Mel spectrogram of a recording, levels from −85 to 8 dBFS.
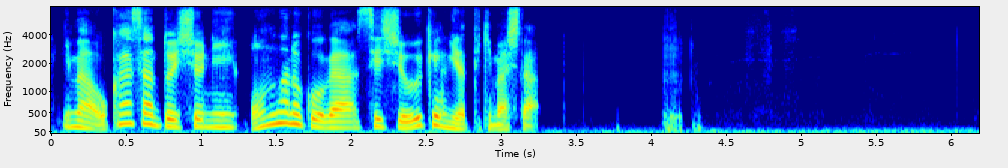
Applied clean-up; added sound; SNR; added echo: neural diffusion model UNIVERSE++.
